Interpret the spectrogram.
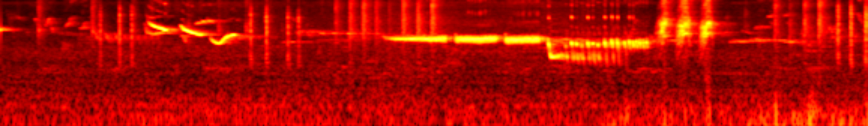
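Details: White-rumped shama kretekan for rousing male shamas: clicks, a swooping whistled phrase, then long sustained buzzy trills that drop in pitch before a harsh burst and softer whistles.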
